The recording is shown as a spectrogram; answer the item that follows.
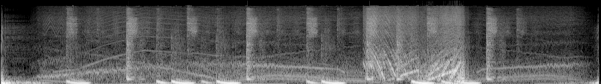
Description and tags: Drone with some 8bit electronic effects and a dance background beat. Created with various software, including Adobe Audition and Audacity.
8bit, artificial, fx, imaging, jingles, noise, radio, science-fiction, sci-fi, sfx, sound, voiceover, weird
